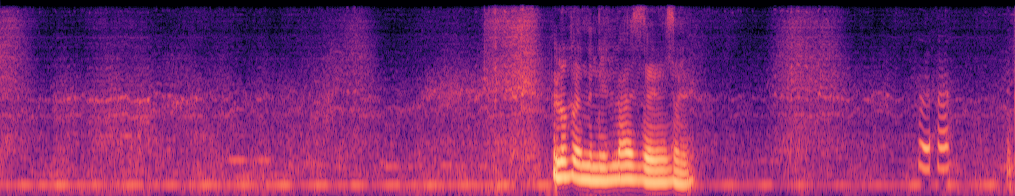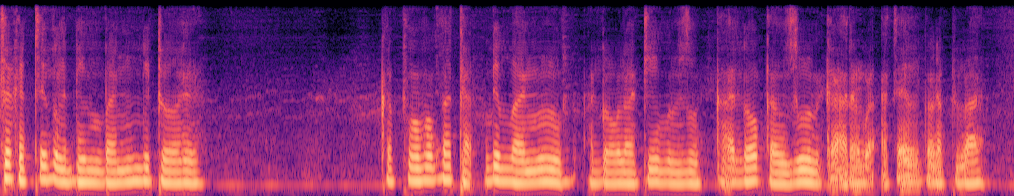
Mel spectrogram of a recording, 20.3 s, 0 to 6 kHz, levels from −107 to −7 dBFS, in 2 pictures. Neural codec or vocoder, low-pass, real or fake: codec, 44.1 kHz, 1.7 kbps, Pupu-Codec; 5.4 kHz; fake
